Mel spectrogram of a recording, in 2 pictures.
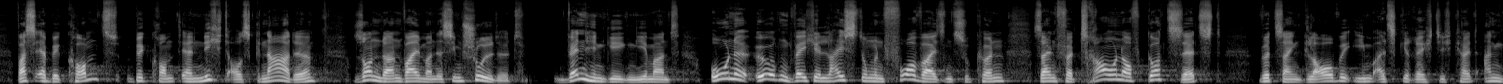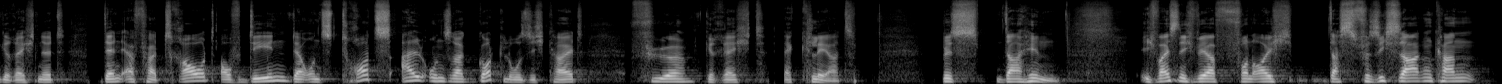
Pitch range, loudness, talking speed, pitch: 120-160 Hz, -22 LUFS, 125 wpm, 140 Hz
